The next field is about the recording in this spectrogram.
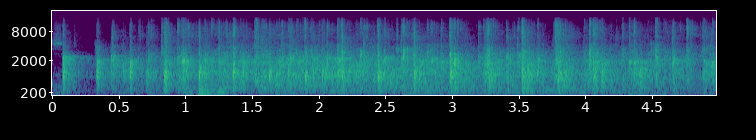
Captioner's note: laughter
